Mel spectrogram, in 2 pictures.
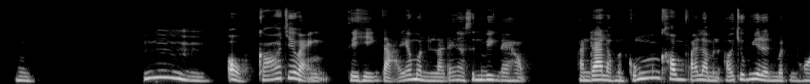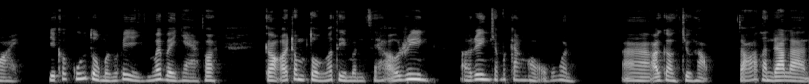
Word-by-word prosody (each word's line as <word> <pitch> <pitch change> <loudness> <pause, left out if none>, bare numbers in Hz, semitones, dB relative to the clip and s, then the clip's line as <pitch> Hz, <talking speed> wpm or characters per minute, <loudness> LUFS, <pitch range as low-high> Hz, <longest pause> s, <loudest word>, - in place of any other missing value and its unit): Ừm. 185 -3 -3 1.1
Ừm! 275 - +2 0.7
Ồ, 205 -9 +4
có 215 +6 +1
chứ 290 -1 +3
bạn. 250 +2 +1 0.2
Thì 190 -2 +2
hiện 180 -1 -2
tại 175 - -1
á, 220 - +1
mình 230 -4 +3
là 175 -1 -2
đang 185 +3 -5
là 195 - -2
sinh 210 +4 0
viên 215 -1 +1
đại 185 -1 -3
học, 175 -1 -5 0.5
thành 190 -1 +1
ra 215 +2 +8
là 200 - +1
mình 180 -1 -3
cũng 275 +3 +2
không 235 -2 +4
phải 195 +1 +1
là 205 -2 +2
mình 180 - -3
ở 185 - -1
chung 225 +3 0
với 250 - +4
gia - - +6
đình 180 - -3
mình 180 -1 -4
hoài, 165 -3 -4 0.3
chỉ 200 - +3
có 250 - -4
cuối 260 +2 +1
tuần 250 -7 +3
mình 170 -1 -1
mới 175 - -5
về 180 -4 -3
mới 220 +6 +1
về 190 -4 +2
nhà 165 -2 -6
thôi. 190 - +2 0.5
Còn 185 -1 +5
ở 185 - +5
trong 225 +2 +1
tuần 195 -6 +1
á 205 - 0
thì 195 -4 +1
mình 170 -1 -5
sẽ - - -8
ở 185 - +1
riêng, 235 0 +6 0.3
ở 190 - -3
riêng 230 +2 +4
trong 215 -1 -5
cái - - -7
căn 200 -2 -4
hộ 180 -3 -5
của 185 - -11
mình, 200 -4 -5 0.5
à, 175 -1 0
ở 165 - +7
gần 185 -3 0
trường 185 -3 -3
học. 170 - -5 0.3
Đó, - - +1
thành 195 -2 0
ra 185 0 +7
là 165 -5 +2
190 Hz, 265 wpm, -21 LUFS, 175-215 Hz, 1.1 s, ra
